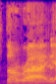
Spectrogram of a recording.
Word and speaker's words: Sayrie: Sayrie.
